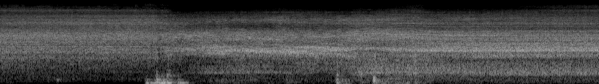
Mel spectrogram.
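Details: Air-driven venturi coolant vacuum filler pulling vacuum on a 2016 Ram 3500 6.7 high-output diesel cooling system during a coolant exchange: steady loud high-pitched compressed-air hiss with a few dull bumps; normal operation.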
